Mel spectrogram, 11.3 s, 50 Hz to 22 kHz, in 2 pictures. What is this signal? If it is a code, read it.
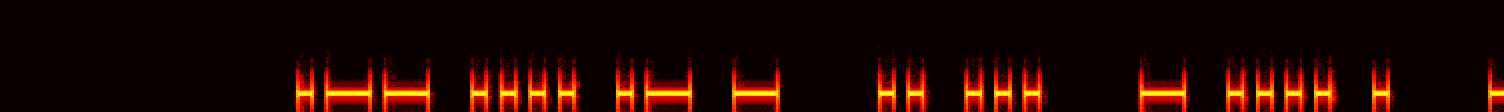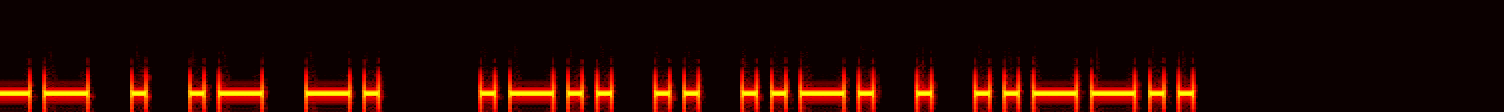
Morse code, heard as a keyed tone, about 22 wpm, 700 Hz. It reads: WHAT IS THE MEAN LIFE?
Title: Sentences from Top 900 Words 22wpm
